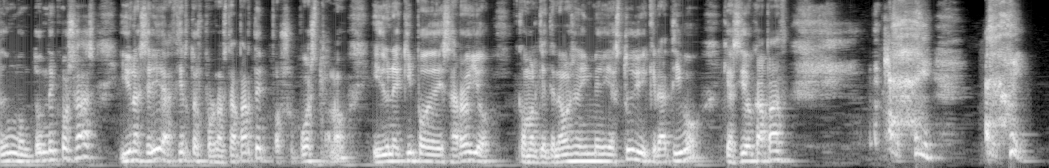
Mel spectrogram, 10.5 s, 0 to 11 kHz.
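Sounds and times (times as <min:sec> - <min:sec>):
speech: 0:00.0 - 0:10.4
person sneezing: 0:08.7 - 0:10.4.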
